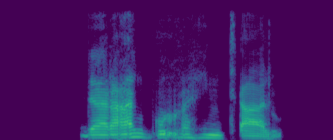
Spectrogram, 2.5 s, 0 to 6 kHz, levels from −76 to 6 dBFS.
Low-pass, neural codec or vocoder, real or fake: 5.4 kHz; codec, 16 kHz in and 24 kHz out, 1.1 kbps, FireRedTTS-2 codec; fake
